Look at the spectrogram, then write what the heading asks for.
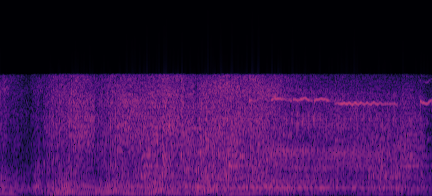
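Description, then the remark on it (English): A motorcycle engine revs loudly and continuously, its pitch rising and falling as the throttle opens and eases, with a steady rumbling roar throughout and no voices. “wrapping your legs around a tornado of pounding pistons, like the girl on a motorcycle”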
